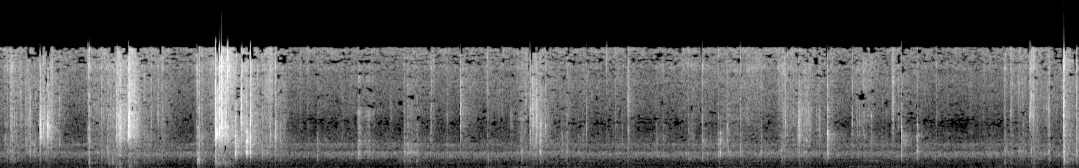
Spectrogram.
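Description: A small metal craft blade shaves and scrapes thin slices off the rim and face of a solid oval, light blue, blue-marbled soap bar held in the palm, with soap chips piling up below. Each cut makes a short, bright, crisp scrape with a faint crackle, and a louder cluster of cuts comes near the start. Quiet, dry scraping continues throughout.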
